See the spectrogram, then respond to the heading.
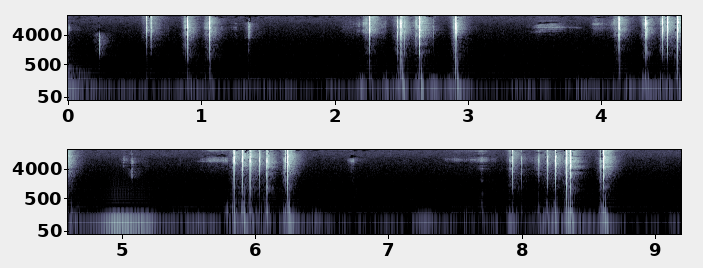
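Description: Long nails tap and scratch the top of a white ridged plastic cap on a small amber glass bottle. Short, bright clicks come in quick clusters, with a soft scratching rasp in between, over a quiet background.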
